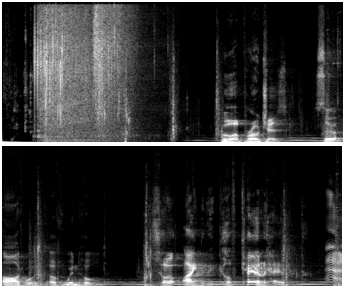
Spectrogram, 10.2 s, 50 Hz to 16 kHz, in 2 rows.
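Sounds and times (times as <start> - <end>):
water doused on flames hissing and sizzling: 0.5 - 2.6
speech: 3.3 - 6.7, 7.5 - 9.5.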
